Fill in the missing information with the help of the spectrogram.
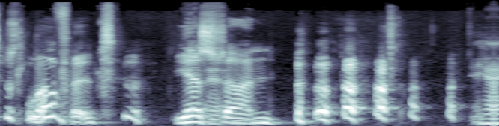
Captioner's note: laughs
